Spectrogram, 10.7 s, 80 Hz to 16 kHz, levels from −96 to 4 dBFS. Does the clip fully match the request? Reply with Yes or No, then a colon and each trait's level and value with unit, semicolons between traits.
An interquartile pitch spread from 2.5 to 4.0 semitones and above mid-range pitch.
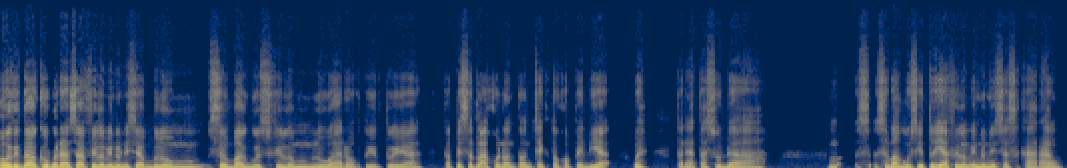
No: average, 2.9 semitones; low, 130 Hz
